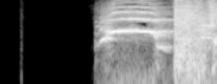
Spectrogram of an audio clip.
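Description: After a second of silence, a loud high-pitched scream rises and then holds for under a second. It is cut off near the end by a sudden loud burst of noise.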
